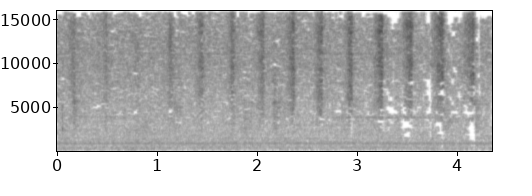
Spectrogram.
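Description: Paper quilling strip being wound onto a slotted quilling tool: faint, even rustling and rubbing of paper, about five soft strokes a second.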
